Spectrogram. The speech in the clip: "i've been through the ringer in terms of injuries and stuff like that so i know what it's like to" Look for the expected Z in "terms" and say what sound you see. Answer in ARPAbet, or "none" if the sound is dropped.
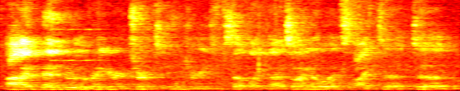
Z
